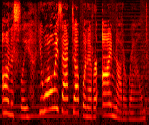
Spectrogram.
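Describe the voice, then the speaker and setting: A woman's voice: high voice, very animated, brisk, a bit bright, soft background music. A woman playing a stern, dutiful bodyguard and soldier in a video game, speaking formally and exactingly. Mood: stern, disappointed. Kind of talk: video game cutscene voice acting.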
